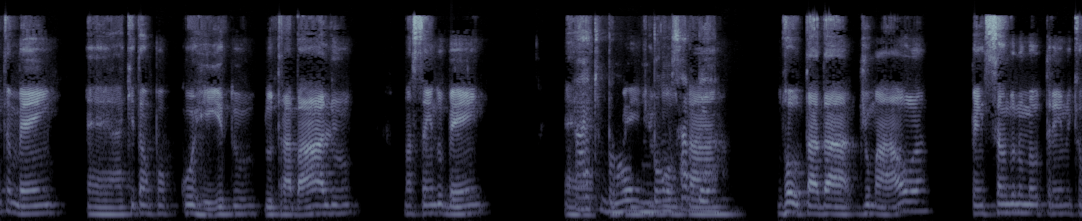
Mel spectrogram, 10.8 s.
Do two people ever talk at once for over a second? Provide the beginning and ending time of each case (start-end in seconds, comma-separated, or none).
5.9-7.2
